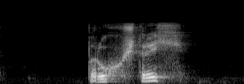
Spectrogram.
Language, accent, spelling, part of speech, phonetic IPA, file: German, Austria, Bruchstrich, noun, [ˈbʁʊxˌʃtʁɪç], De-at-Bruchstrich.ogg
- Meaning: 1. slash 2. fraction slash; fraction bar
